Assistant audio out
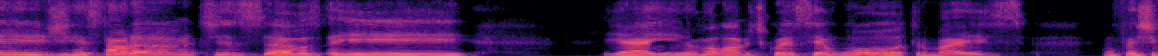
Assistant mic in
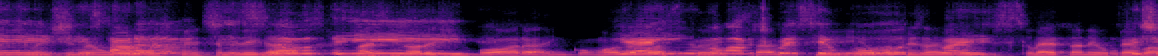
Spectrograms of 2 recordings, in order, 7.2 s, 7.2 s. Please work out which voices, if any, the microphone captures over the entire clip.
both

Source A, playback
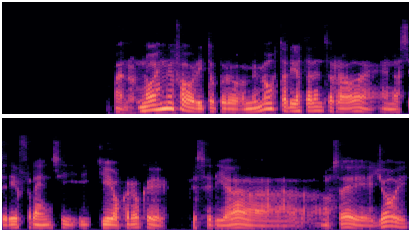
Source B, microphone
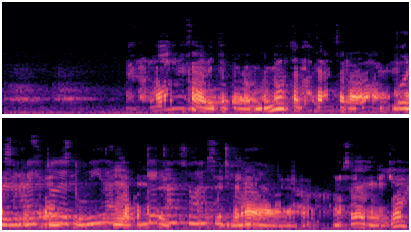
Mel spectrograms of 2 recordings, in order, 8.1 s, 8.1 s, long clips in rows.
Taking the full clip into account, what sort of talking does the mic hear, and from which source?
both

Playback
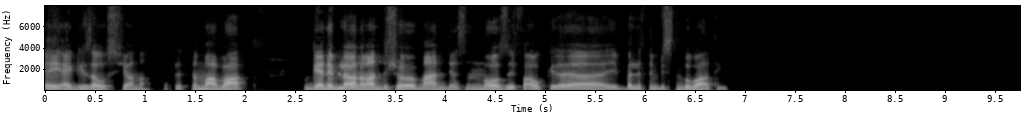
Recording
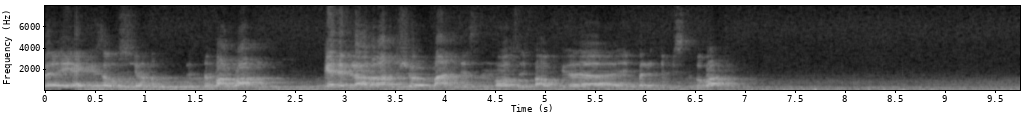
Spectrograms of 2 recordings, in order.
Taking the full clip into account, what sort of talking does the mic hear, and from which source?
echo only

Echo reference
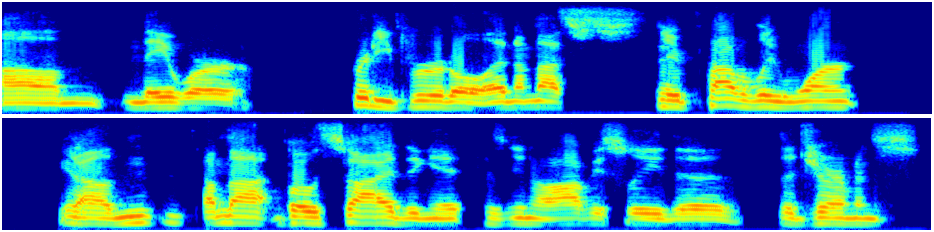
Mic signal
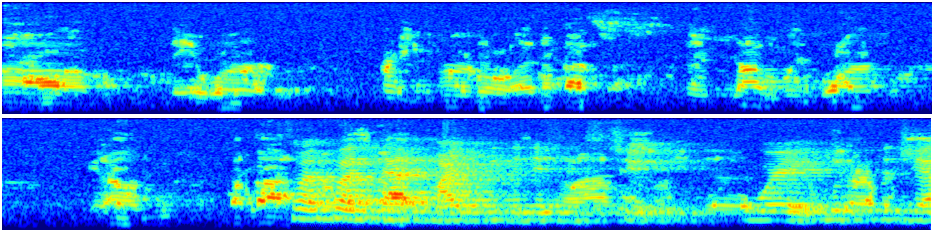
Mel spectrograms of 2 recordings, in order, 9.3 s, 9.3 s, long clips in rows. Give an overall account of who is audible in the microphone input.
both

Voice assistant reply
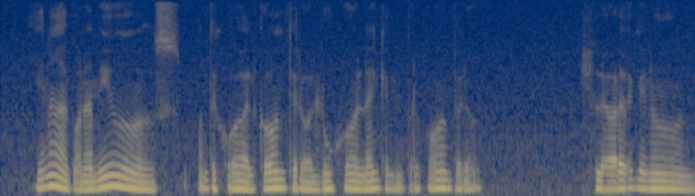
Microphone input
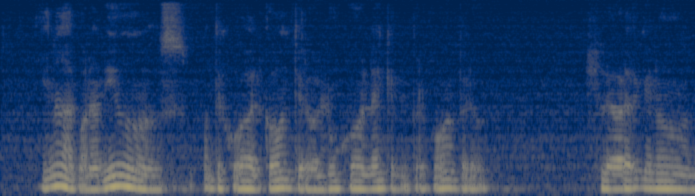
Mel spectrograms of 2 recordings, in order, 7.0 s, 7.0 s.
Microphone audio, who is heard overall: echo only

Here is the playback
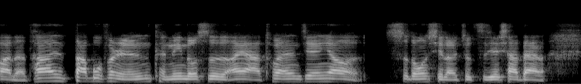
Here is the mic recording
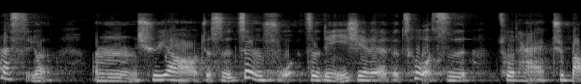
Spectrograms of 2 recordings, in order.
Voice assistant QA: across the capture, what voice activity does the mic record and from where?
user only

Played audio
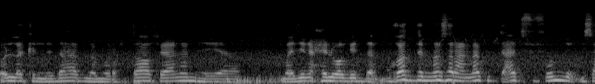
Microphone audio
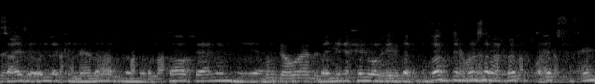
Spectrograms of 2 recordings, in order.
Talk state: both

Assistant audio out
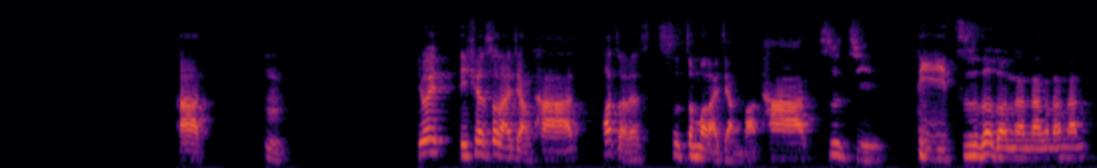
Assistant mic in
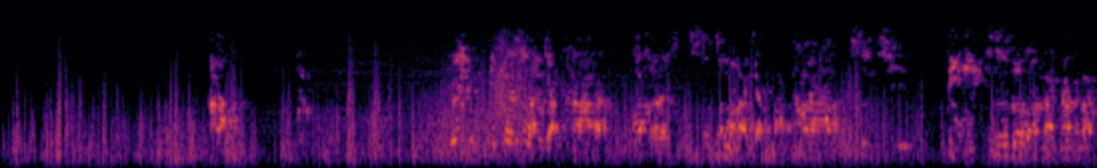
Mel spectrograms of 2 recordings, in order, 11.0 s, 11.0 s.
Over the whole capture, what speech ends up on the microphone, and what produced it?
echo only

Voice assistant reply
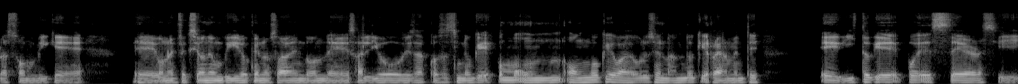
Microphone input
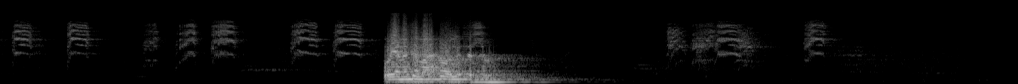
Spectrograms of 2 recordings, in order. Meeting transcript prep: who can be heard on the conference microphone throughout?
user only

